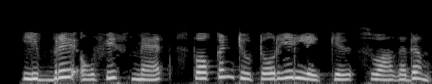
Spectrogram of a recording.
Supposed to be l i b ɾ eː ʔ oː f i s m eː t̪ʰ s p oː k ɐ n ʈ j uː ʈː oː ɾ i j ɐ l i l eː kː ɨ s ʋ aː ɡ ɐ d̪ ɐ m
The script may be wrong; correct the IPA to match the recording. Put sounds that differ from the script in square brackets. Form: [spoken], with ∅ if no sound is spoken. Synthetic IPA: l i b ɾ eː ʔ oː f i s m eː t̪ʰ s p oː k ɐ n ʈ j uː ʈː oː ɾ i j ɐ l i l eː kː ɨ s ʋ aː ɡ ɐ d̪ ɐ m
